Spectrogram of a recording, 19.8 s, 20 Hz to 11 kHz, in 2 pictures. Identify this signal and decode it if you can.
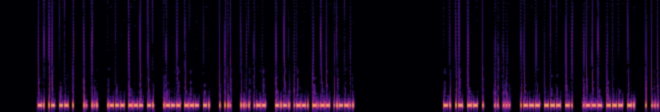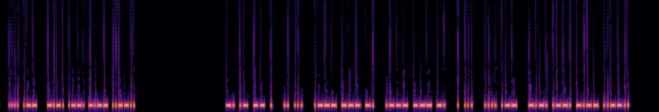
Morse code, heard as a keyed tone, about 52 wpm, 700 Hz. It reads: NAME IS JON JON ES HW CPY? NAME IS JON JON ES HW CPY? NAME IS JON JON ES HW CPY?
